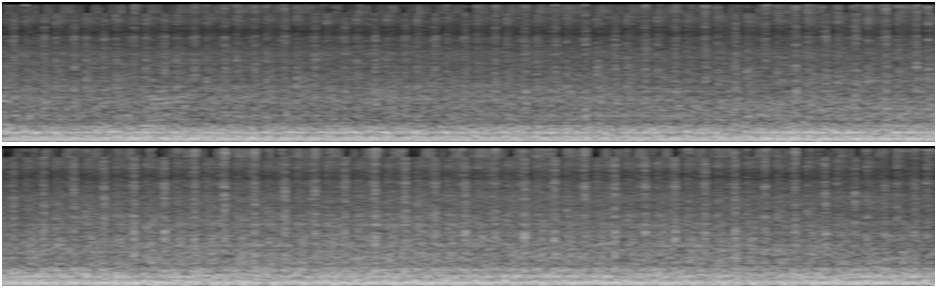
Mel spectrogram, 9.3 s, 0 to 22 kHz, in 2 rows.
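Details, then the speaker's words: 2003 Chevrolet Trailblazer with aluminum 5.3 V8: steady idle with a fast, light ticking keeping pace with engine speed; owner suspects a couple of stuck lifters. "Woo! Yeah, it sounds like a couple lifters are stuck. But hey, it does fire up."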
